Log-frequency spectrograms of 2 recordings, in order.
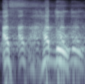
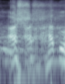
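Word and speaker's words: أشهد: উপরে তালুর সঙ্গে মিলিয়ে জিম শিন ইয়া তিনটি অক্ষর উচ্চারিত হবে। হাবশী বেলাল রাদিয়াল্লাহু তাআলা আনহুর ওই জিহ্বার মধ্যস্থলটাই হলো মোটা, তাই বড় শিন উচ্চারণ করতে গেলে ছোট শিন হয়ে যেত, আসহাদু আশহাদু হতো না। আশহাদু আন্না মুহাম্মাদার রাসূলুল্লাহ, এটা হতো না, হতো কি আশহাদু আন্না মুহাম্মাদার রাসূলুল্লাহ, বড় শিন উচ্চারিত হতো।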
